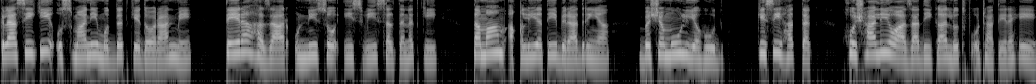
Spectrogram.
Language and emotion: Urdu, neutral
